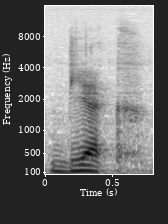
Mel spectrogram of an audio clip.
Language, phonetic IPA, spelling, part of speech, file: Polish, [bʲjɛk], bieg, noun, Pl-bieg.ogg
